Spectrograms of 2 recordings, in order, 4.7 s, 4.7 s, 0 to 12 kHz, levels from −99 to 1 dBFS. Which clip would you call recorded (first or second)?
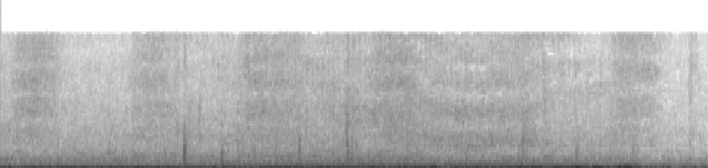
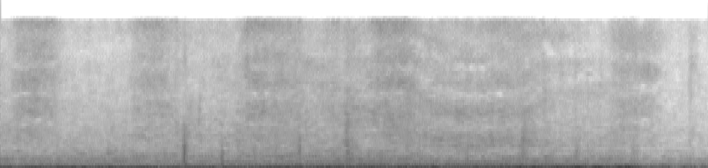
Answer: first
